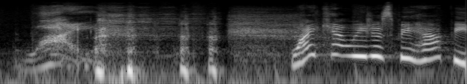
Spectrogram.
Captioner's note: laughing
